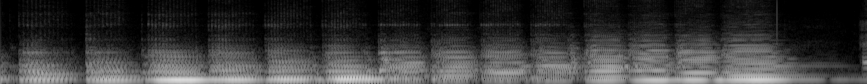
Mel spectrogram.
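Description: A double bass plays a slow fingering exercise, open string then first, second and fourth fingers across each string, as a steady series of evenly spaced, resonant plucked or bowed low notes, close and alone.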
